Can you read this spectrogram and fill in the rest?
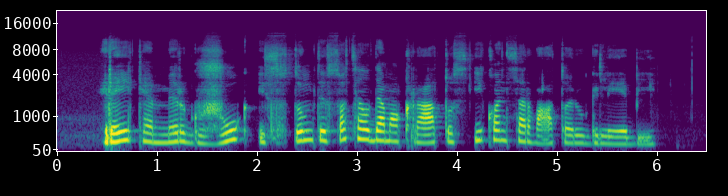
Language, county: Lithuanian, Panevėžys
